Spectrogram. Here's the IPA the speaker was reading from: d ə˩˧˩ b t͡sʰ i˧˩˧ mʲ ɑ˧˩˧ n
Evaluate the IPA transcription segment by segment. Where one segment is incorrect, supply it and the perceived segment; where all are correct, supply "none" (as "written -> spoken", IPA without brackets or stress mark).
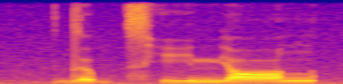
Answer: none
